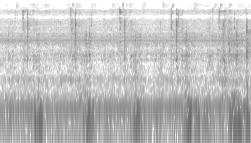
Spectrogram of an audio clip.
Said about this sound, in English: I'm actually stitching on the inside of the pocket here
